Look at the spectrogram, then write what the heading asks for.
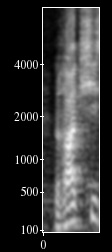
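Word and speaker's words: Rahkshi: film Bionicle le film Bionicle qui est voilà raki ça s'écrit ça s'écrit R a h K s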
